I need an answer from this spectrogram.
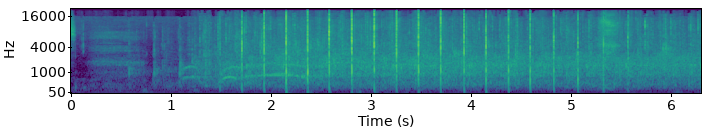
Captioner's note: audience applauding; audience cheering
